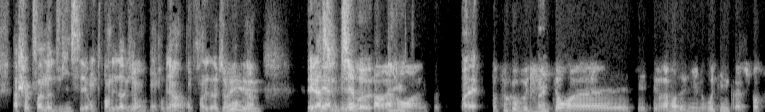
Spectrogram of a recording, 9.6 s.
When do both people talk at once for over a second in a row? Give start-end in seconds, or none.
3.9-5.2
